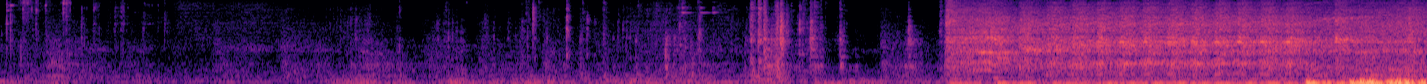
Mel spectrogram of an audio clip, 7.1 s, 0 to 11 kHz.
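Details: Toyota AE93 Corolla SX Seca, 4AGE small-port engine just torn down and rebuilt after burning about a litre of oil weekly; keys jingle, quick crank, catches and settles into an even, steady healthy idle.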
